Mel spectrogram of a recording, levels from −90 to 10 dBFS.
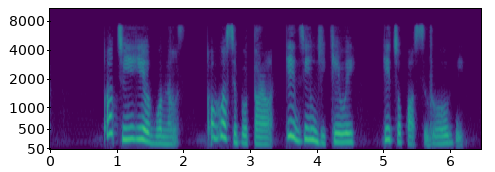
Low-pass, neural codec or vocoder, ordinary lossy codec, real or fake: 7.2 kHz; codec, 16 kHz, 0.5 kbps, FreqCodec, larger model; none; fake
